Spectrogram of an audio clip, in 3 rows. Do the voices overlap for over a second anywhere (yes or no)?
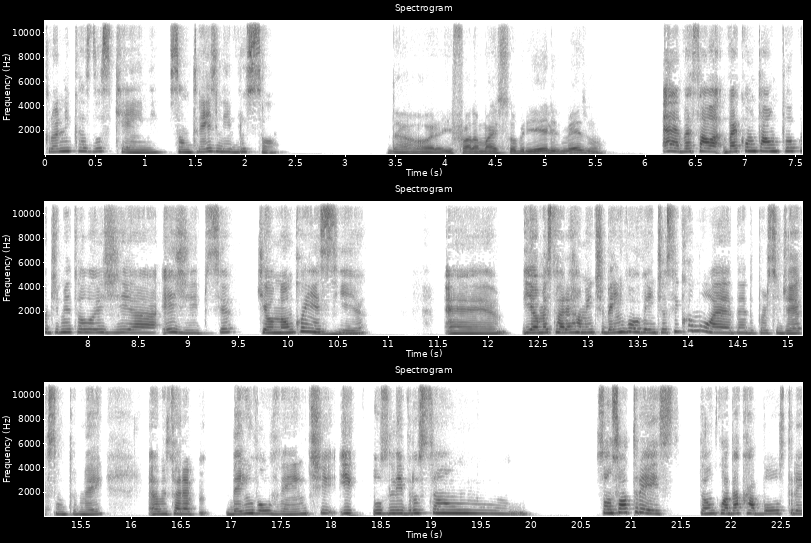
no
